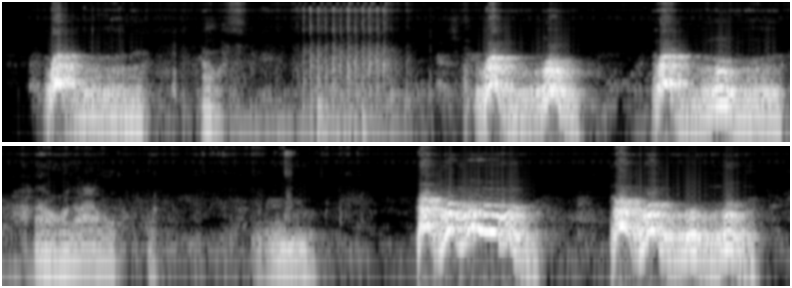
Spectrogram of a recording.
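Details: Pet dogs barking at orbs, giving loud, harsh barks in short bursts of two or three, with a rough, growly edge on some and a brief buzzy noise between them, over a steady low hum.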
